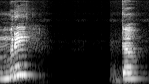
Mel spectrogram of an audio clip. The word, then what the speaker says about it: मृद: अब देखो माँ में लग गई तो माँ में लग गई री की मात्रा तो मृद। क्या पढ़ेंगे? मृद। मृद। मृद पढ़ेंगे।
